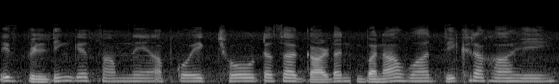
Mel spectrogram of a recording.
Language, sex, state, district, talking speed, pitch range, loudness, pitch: Hindi, male, Bihar, Lakhisarai, 140 wpm, 145-155 Hz, -29 LUFS, 150 Hz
